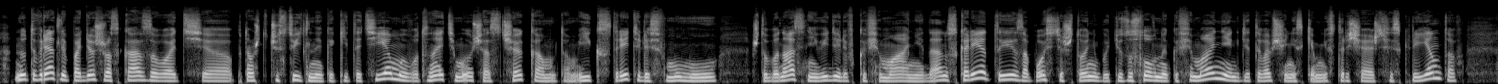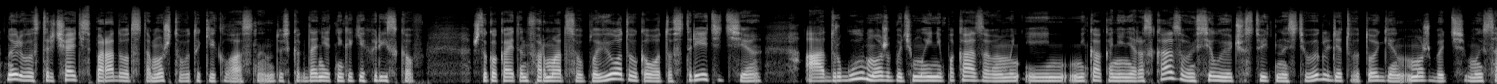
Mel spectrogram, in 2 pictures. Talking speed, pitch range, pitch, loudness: 190 wpm, 160-190 Hz, 175 Hz, -17 LUFS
